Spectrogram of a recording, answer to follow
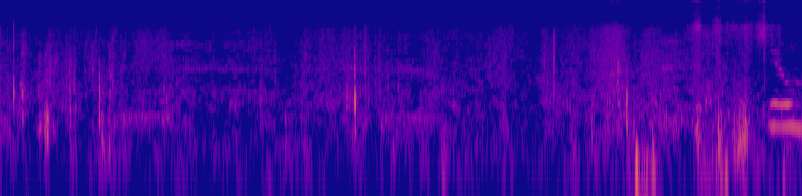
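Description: Footsteps through rough grass with rustling and small knocks from the handheld phone, fairly quiet and irregular; a sharp click right at the start.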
